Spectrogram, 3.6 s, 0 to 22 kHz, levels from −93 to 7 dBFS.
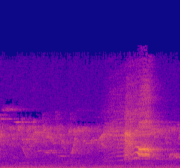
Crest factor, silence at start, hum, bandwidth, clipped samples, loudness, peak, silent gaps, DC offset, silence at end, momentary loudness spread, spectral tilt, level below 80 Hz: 20 dB; 0 s; none; 16 kHz; under 0.1%; -30 LUFS; -14 dBFS; none; under 0.1%; 0 s; 16 LU; 0 dB/octave; -52 dBFS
